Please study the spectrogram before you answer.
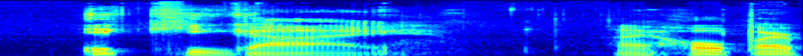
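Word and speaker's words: ikigai: far as Financial strategies go there's one called iy guy I hope I pronounce it right i k i g a i iy guy uh it's it's pretty woo woo and I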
